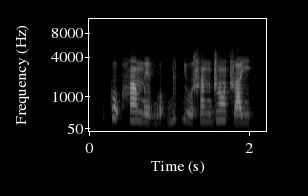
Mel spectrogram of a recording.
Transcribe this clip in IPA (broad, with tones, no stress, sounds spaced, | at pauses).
k o˦ ʔ h ã˧ m e˨˩ b o˨ ʔ b i˦ p̚ j u˨˩ s ã˧ n d͡z ɔ̃˥˧ t͡s a˧ j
